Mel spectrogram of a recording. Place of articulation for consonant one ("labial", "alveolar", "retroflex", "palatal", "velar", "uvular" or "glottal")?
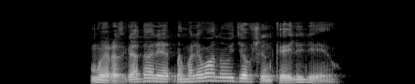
labial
